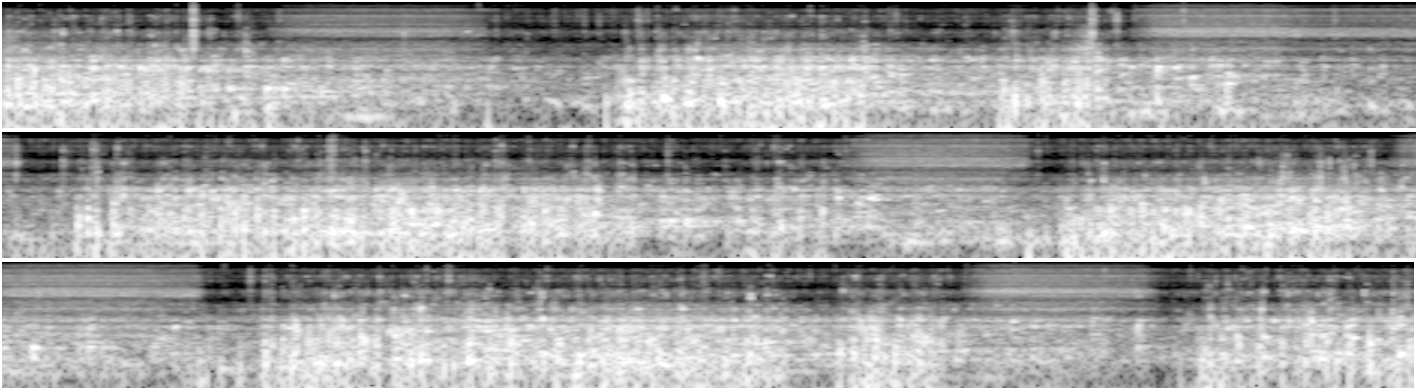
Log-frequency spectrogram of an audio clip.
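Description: Scuba diver breathing through a regulator: a short hiss on each inhale, then a longer gurgling rush of exhaled bubbles, about five breaths in all.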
